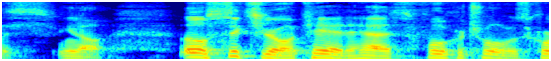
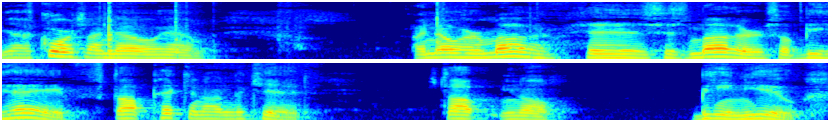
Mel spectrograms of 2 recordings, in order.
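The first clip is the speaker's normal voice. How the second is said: mock stern, mild scolding with raised pitch; 6 semitones higher than usual. Retelling a scene where Mitsuki yells at her son: imitating Mitsuki yelling. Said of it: "she's yelling at him".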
